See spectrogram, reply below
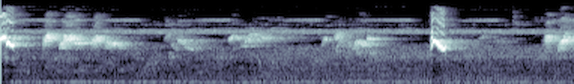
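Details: Red-whiskered bulbul, training recording: a series of mellow warbled phrases broken by one sharp, loud downward-sweeping note, with a steady faint high hum behind.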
